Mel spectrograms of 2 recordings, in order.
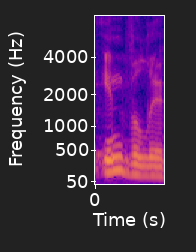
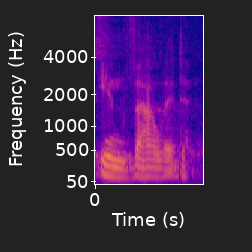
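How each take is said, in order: First: The stress is on the first syllable. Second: The stress is on the second syllable. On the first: "If you put an emphasis on a different syllable, you get a very different meaning" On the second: Something flawed or not acceptable. "something that is flawed, not acceptable or correct"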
